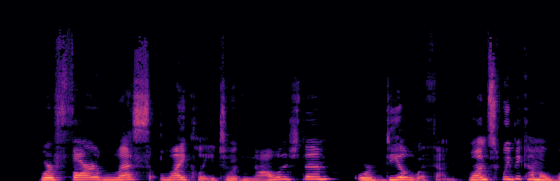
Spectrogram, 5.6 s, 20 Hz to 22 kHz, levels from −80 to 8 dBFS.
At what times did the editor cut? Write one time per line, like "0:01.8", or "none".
0:02.2
0:04.6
